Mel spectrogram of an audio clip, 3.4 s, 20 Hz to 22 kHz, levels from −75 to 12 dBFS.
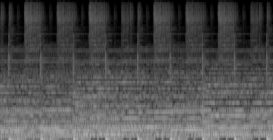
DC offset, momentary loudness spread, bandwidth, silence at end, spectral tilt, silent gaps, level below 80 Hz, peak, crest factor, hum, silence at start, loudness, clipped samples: under 0.1%; 1 LU; over 20 kHz; 0 s; -5.5 dB/octave; none; -26 dBFS; -6 dBFS; 14 dB; none; 0 s; -20 LUFS; under 0.1%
